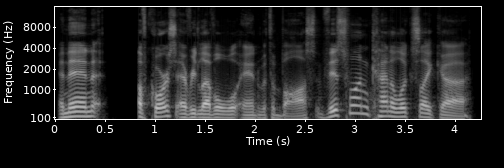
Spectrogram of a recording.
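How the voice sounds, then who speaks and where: A man's voice: mid-range voice, very animated, fairly quick, clear, resonant tone, no echo. A man hosting a podcast, chatting casually about retro games in an upbeat, agreeable way and asking his co-host questions.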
